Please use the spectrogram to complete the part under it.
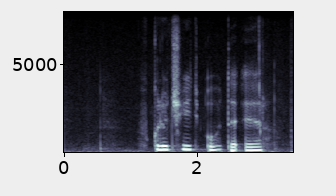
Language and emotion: Russian, sad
